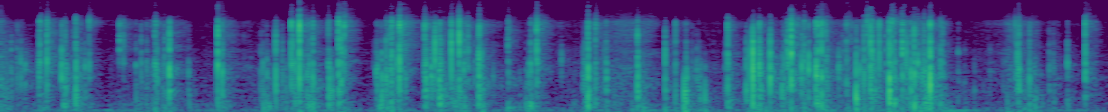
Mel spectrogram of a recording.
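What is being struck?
Thin plastic bag holding balls of yarn.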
